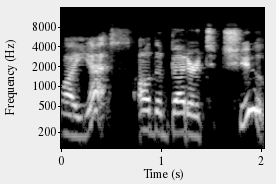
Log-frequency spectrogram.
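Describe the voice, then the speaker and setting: The put-on character voice moves along at a fairly slow pace. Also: woman. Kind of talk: picture book read-aloud. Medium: read story.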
